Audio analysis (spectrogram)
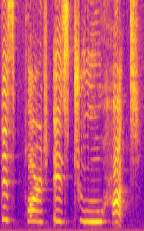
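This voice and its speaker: Woman putting on a squeaky, excitable little baby bear. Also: very slow, heavily acted. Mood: pained whining. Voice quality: tiny, squeaky. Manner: exclaiming, childlike.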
